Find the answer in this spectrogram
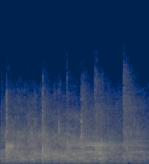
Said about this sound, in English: You're applauding for diabetes.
